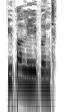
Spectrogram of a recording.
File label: "überlebend", German; adjectives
